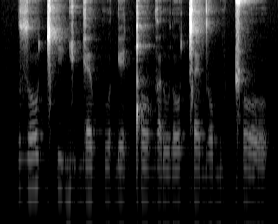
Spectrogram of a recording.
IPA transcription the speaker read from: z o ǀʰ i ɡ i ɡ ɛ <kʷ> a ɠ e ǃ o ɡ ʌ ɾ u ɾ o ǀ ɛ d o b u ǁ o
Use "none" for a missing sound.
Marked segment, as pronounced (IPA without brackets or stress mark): kʷ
